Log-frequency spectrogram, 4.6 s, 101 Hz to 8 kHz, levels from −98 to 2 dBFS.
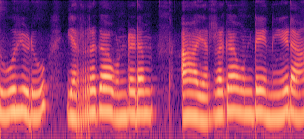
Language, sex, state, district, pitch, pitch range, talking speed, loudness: Telugu, female, Andhra Pradesh, Visakhapatnam, 225 Hz, 210-235 Hz, 105 wpm, -16 LUFS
